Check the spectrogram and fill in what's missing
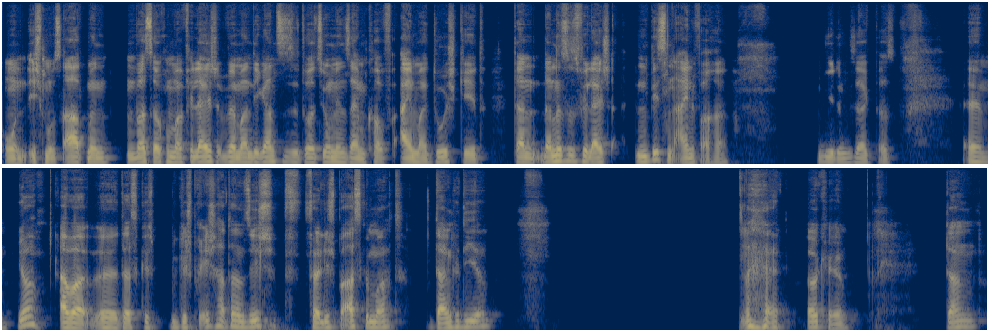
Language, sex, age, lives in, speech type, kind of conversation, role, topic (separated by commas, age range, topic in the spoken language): German, male, 20-24, Germany, conversation, podcast, host, Welche Tricks helfen dir, Stress im Alltag zu reduzieren?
